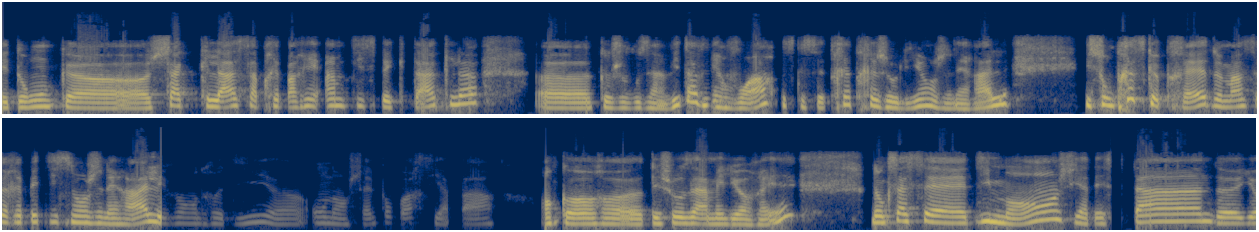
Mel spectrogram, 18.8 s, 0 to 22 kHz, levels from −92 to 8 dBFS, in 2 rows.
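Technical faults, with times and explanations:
10.6–13.49 s, audio dropout to a faint residue: the sound cuts out abruptly for 2.9 s, leaving a faint trace about 30 dB down, likely because the signal feed was lost while the path stayed live. Unlike a pause or fade, both edges are sudden.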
